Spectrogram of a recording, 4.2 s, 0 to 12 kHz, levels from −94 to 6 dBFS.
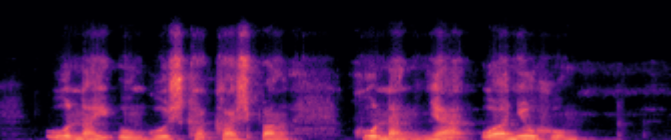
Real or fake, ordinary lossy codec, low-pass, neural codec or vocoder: real; Opus, 24 kbps; 7.2 kHz; none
